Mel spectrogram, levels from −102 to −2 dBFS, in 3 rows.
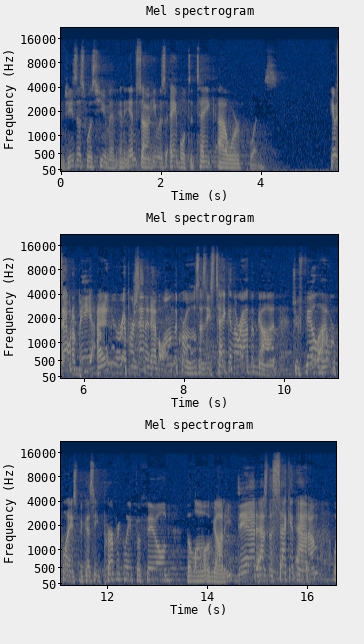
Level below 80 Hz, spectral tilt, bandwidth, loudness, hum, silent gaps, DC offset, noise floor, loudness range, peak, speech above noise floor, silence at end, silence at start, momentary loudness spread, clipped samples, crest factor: -76 dBFS; -2.5 dB/octave; 16 kHz; -43 LUFS; none; none; under 0.1%; -73 dBFS; 4 LU; -20 dBFS; 28 dB; 0 s; 0 s; 11 LU; under 0.1%; 24 dB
